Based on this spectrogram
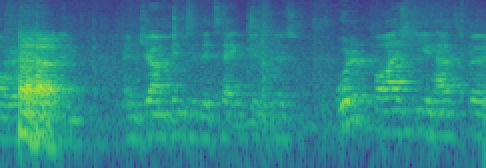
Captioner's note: laughs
